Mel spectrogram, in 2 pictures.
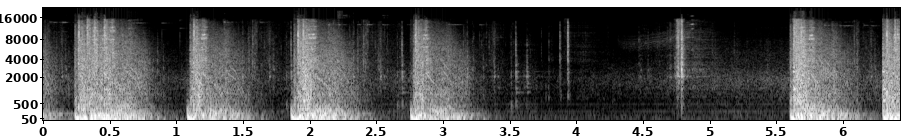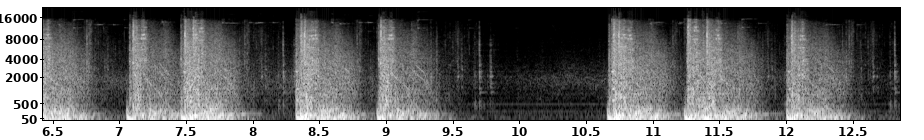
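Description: Full-auto weapon fire in RoboCop: Rogue City, loud close bursts of rapid shots in about ten clusters separated by short pauses, with no talk.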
